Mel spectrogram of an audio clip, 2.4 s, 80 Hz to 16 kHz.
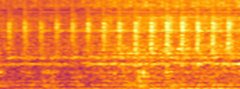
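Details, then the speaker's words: VAZ 2112 warm idle after timing-side inspection, pulleys quiet, hydraulic lifters ticking: idle sags and wavers, nearly stalling, with light tapping beneath; unstable running persists, ignition module still to be checked, cause unconfirmed. "всё равно есть есть такое подтраивает"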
